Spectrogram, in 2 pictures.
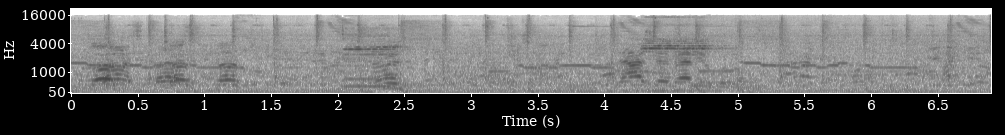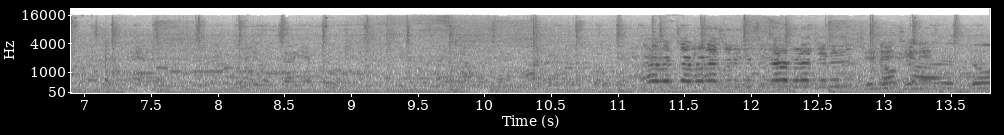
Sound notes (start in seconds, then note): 0.4 speaking foreign language; 1.8 horns blaring; 4.6 speaking foreign language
